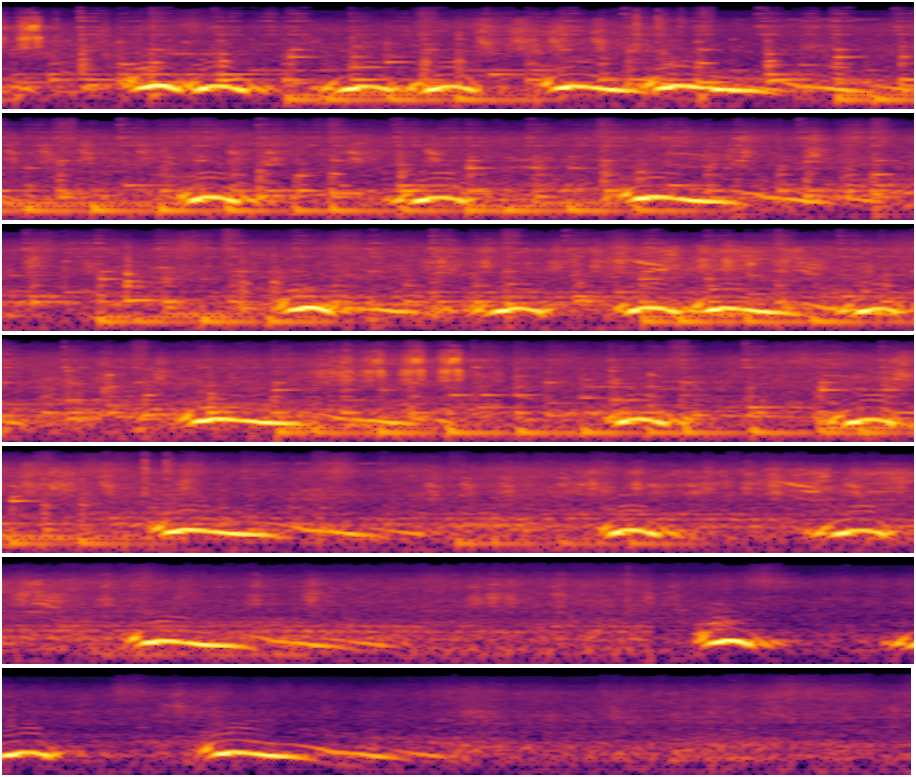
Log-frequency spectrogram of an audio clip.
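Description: Ostrich giving short, low calls that fall in pitch, repeating about once a second, over background music.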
